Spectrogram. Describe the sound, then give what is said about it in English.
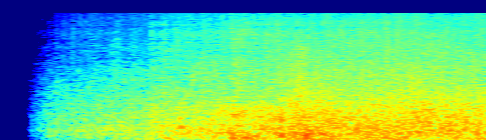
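A steady roar of surf fades in and builds to a full wash of breaking waves at a beach in Tulum, rumbling and hissing without pause. No one speaks. “this is the I Am Rapoport podcast coming live from the beaches of Tulum. I'm actually in the ocean.”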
